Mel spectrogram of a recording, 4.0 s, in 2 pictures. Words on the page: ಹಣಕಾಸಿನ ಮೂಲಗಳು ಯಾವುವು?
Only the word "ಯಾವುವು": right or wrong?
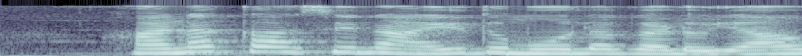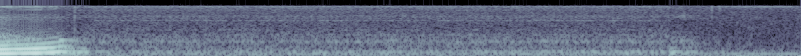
right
